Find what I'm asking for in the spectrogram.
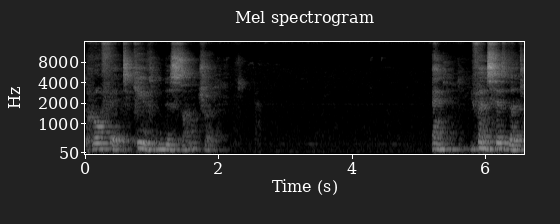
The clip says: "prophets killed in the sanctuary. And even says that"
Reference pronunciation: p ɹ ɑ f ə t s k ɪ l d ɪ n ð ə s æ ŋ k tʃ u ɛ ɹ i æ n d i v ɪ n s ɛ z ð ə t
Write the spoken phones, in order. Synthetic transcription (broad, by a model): p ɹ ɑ f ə t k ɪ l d ɪ n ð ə s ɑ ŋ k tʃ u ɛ n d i f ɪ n s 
